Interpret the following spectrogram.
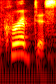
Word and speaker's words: Charybdis: Charybdis. Okay. There we go, Charybdis. Now I know how to spell it.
